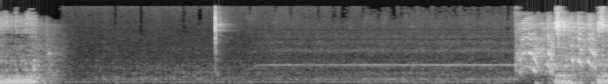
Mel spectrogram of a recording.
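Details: Suzuki Hayabusa hard start: loud bursts of cranking separated by quiet gaps and it never catches; the owner reports fuel pressure drops while it cranks. Cause unclear.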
